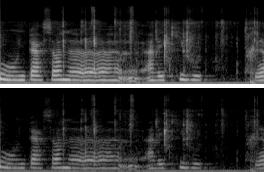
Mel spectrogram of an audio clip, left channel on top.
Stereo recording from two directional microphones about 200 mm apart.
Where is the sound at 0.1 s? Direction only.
35° left (ahead or behind).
